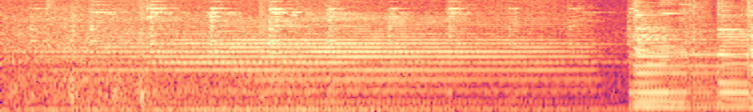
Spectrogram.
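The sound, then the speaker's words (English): A train rumbles steadily past with a dense, low roar, then near the end a loud horn blares with sustained harmonic tones over the rolling noise. “Whoa, reliable internet? On a train?”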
